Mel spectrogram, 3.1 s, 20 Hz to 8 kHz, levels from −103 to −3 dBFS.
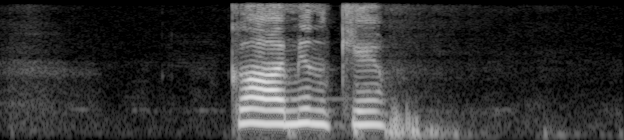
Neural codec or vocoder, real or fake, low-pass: none; real; 7.2 kHz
